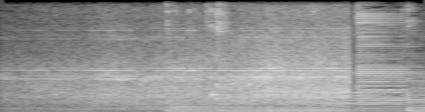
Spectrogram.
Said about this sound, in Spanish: Se escuchan los aviones.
